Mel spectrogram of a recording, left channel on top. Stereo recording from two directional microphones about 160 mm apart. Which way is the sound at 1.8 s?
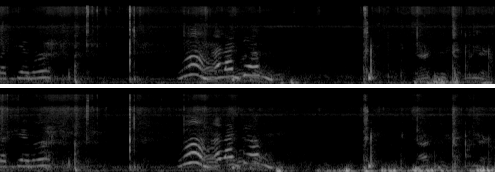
80° right.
